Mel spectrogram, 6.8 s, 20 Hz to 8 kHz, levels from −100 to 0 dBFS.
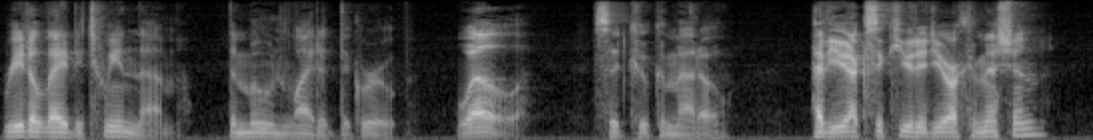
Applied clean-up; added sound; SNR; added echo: none; none; none; none.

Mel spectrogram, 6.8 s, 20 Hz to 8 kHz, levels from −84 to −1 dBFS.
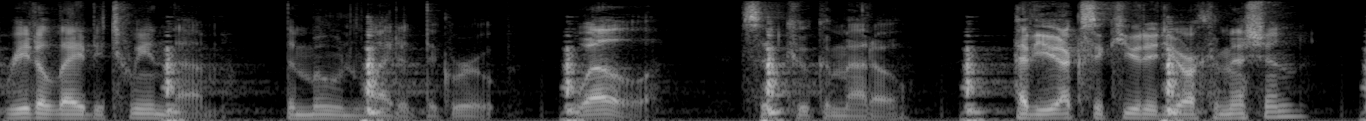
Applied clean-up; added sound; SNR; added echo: none; Tick-tock; 3 dB; none.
